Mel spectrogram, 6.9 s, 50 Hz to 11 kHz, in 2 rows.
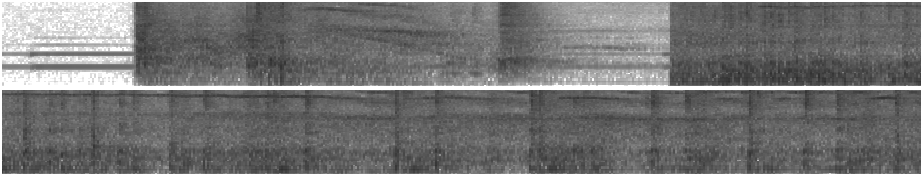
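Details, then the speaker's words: LS7 V8 in an S10, quick garage fire-up with new IAC log and air horns: brief cranking, catches into a lively lumpy idle with even pulses; starts and idles fine. "But this thing sounds totally different than it did with the other setup. You hear real loud pops, but it's out each bank. It's not just one bank."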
